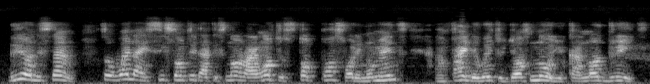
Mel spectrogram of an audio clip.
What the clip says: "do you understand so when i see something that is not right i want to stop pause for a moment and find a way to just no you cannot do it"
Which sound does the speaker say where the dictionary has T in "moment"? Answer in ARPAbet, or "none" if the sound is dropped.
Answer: T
